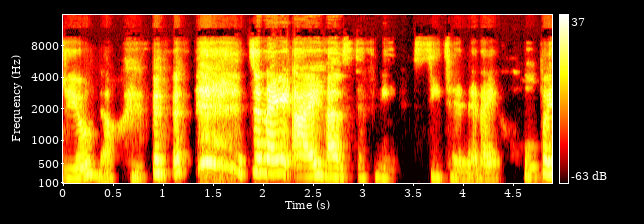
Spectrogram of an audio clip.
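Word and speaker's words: Stephanie Çetin: It's Stephanie Cetin, and that character does not exist in the English language. So you would probably only pronounce that correctly if you were Turkish.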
